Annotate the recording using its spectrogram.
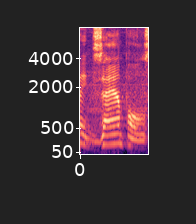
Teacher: That's a plural noun, and the S is actually pronounced as a Z.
